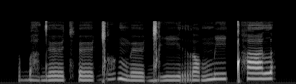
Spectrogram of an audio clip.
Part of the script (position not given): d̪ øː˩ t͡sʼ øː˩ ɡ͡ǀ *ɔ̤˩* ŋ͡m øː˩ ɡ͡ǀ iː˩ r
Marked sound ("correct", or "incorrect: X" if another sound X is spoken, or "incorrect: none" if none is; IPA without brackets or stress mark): incorrect: ɔ̤˥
